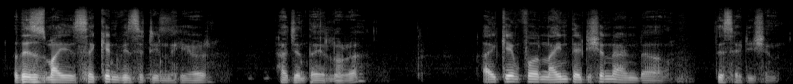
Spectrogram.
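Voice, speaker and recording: Speaking with an Indian accent, a man uses a fairly low pitch and fairly even intonation at a moderate pace, with long, frequent pauses. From coastal Karnataka, India. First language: Tulu. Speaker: filmmaker. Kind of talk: panel discussion.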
